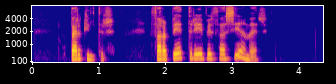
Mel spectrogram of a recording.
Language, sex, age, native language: Icelandic, female, 30-39, Icelandic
